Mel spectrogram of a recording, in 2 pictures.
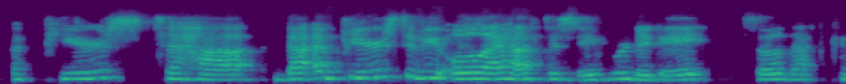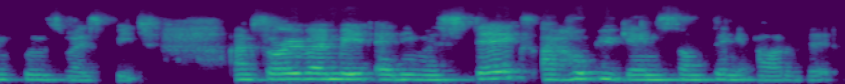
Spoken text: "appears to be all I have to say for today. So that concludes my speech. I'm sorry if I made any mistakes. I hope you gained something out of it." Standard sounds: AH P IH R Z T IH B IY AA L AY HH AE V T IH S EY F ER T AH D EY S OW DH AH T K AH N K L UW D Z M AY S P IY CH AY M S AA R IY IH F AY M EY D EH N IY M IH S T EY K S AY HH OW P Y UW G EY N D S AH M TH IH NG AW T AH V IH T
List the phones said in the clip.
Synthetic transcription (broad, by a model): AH P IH R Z T IH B IY AA L AY HH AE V T IH S EY F ER T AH D EY S OW DH AH T K AH N K L UW D Z M AY S P IY CH AY M S AA R IY IH F AY M EY D EH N IY M IH S T EY K S AY HH OW P Y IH G EY N S AH M TH IH NG AW T AH V IH T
